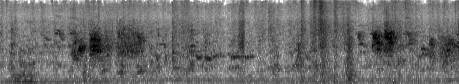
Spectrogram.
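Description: Several chickens cluck and squawk nearby in a steady, busy chorus, with a low hum and some rustling in the background.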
